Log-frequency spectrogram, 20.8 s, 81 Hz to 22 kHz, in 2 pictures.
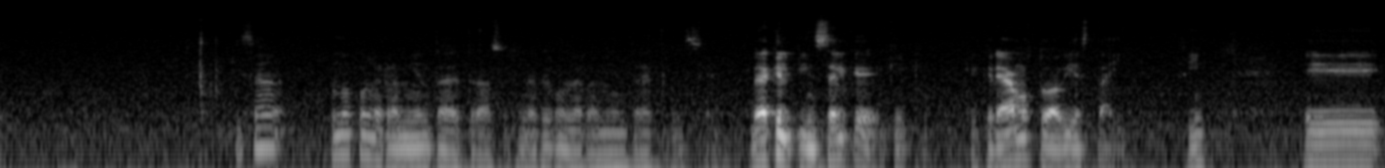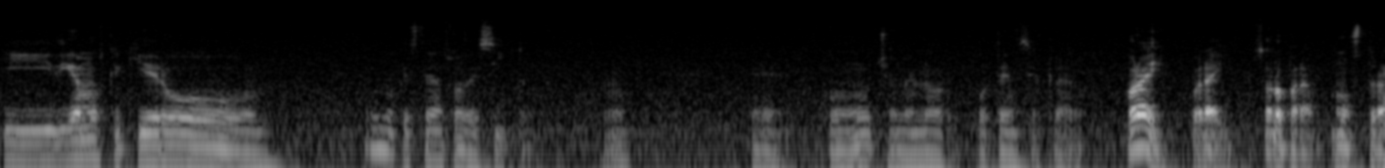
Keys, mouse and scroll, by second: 2.3 Escape, 4.3 click, 5.7 click, 14.6 click, 17.4-19.0 drag.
